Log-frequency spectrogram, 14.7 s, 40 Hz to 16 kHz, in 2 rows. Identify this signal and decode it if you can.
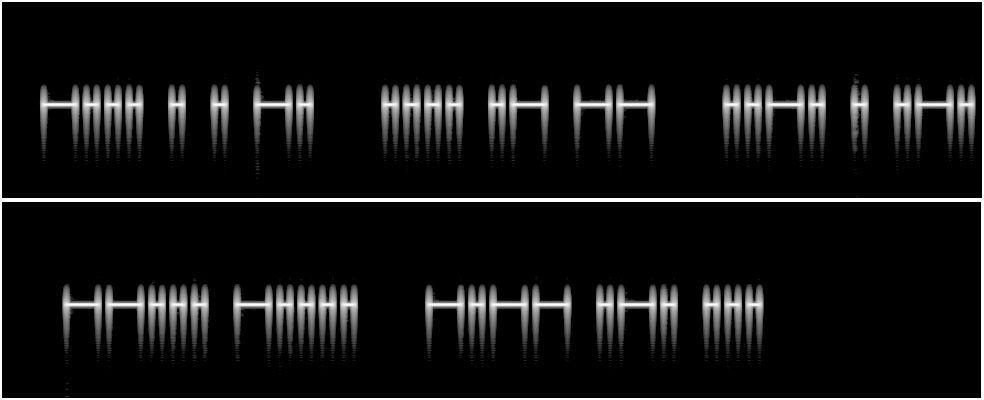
Morse code, heard as a keyed tone, about 16 wpm, 700 Hz. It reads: BEEN HAM FER 76 YRS
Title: Practice QSO - Exchange 3 - More Info - 15wpm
